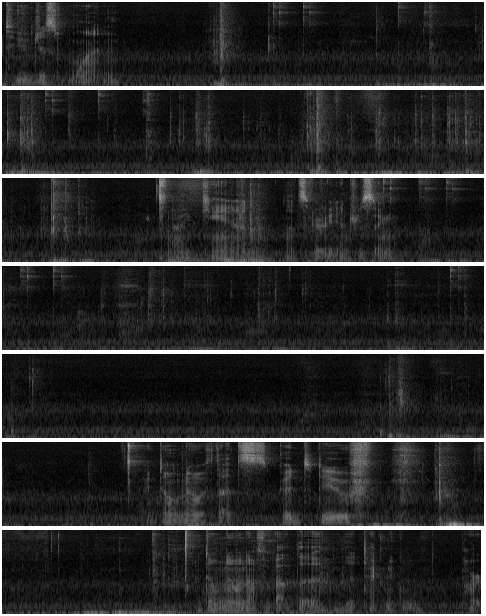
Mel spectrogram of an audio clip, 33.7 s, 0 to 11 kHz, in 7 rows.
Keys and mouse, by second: 0.1-1.8 right drag, 2.2 space, 4.1 drag, 5.0 alt+z, 5.8 click, 6.8 alt+z, 7.9 space, 12.1 Tab, 13.5 click, 14.1 click, 14.6 click, 14.9 click, 19.3-23.0 middle drag, 23.1 Tab, 32.7-33.7 middle drag.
